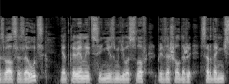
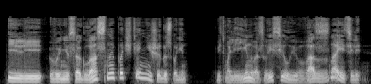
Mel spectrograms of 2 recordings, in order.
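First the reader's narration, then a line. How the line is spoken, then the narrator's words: Very quiet question. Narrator (Russian): Шава очень тихо спросил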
